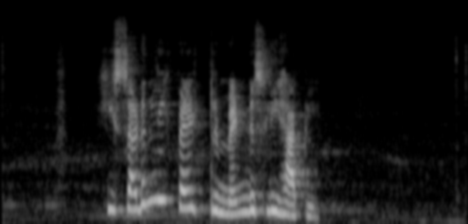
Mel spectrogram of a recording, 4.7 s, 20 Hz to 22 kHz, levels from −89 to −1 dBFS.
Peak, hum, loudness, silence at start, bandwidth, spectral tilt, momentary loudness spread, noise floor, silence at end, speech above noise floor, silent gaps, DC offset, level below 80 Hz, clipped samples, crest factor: -14 dBFS; none; -30 LUFS; 1.05 s; 14.5 kHz; -3.5 dB/octave; 12 LU; -69 dBFS; 1.5 s; 39 dB; none; under 0.1%; -74 dBFS; under 0.1%; 20 dB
